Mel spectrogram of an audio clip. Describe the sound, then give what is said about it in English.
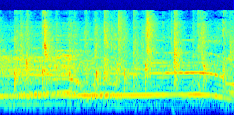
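An audience applauds and cheers as a very funny performer is introduced on stage, in a steady, dense wash of claps, with a sustained musical tone holding underneath throughout. “Give a round of applause to this very funny boy, a very good friend of mine,”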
